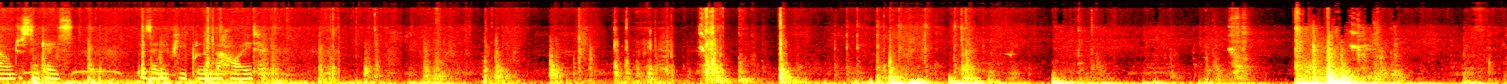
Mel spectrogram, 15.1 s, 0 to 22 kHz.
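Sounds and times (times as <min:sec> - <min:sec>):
wooden door being opened: 0:06.1 - 0:10.2, 0:12.0 - 0:14.2.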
